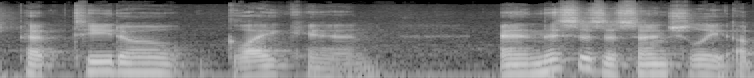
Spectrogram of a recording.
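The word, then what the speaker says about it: peptidoglycan: and this is comprised of Pepto glycan um that's spelled p e p TI d o g l y CN so it's pepti glycan and this is essentially a biopolymer that contains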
